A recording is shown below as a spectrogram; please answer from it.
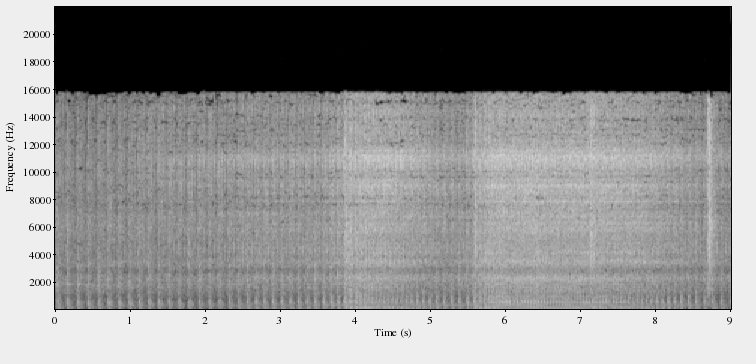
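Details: Yamaha XS400 twin after carb balancing attempts: uneven thumping at about four beats a second, with stumbling pulses between two throttle blips; rough idle, cause not found.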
